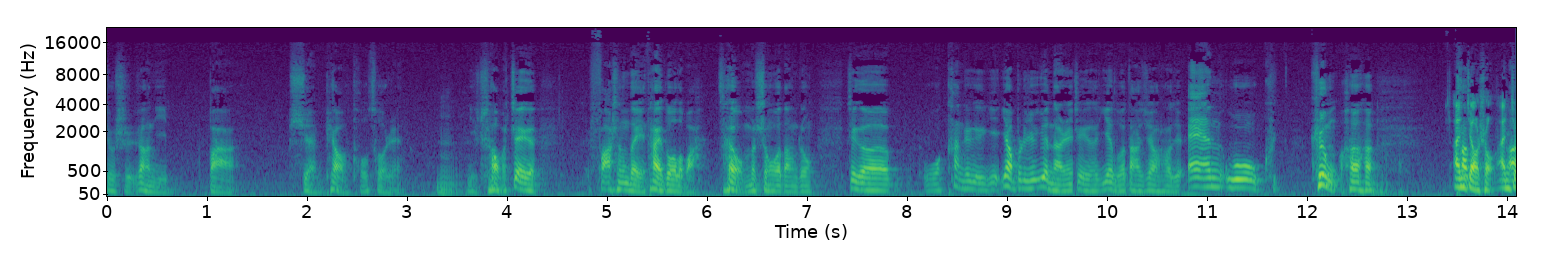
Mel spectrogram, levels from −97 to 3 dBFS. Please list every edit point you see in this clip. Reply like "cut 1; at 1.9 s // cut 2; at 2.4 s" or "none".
cut 1; at 7.3 s // cut 2; at 9.6 s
